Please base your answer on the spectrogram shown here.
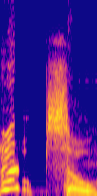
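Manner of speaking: low, loud character voice.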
